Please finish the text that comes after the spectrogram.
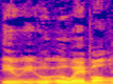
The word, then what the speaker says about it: Uwe Boll: Seriously, you're mispronouncing it. Bowl. Uwe Bowl. Uwe. Sorry. Uwe. Uwe. Uwe.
